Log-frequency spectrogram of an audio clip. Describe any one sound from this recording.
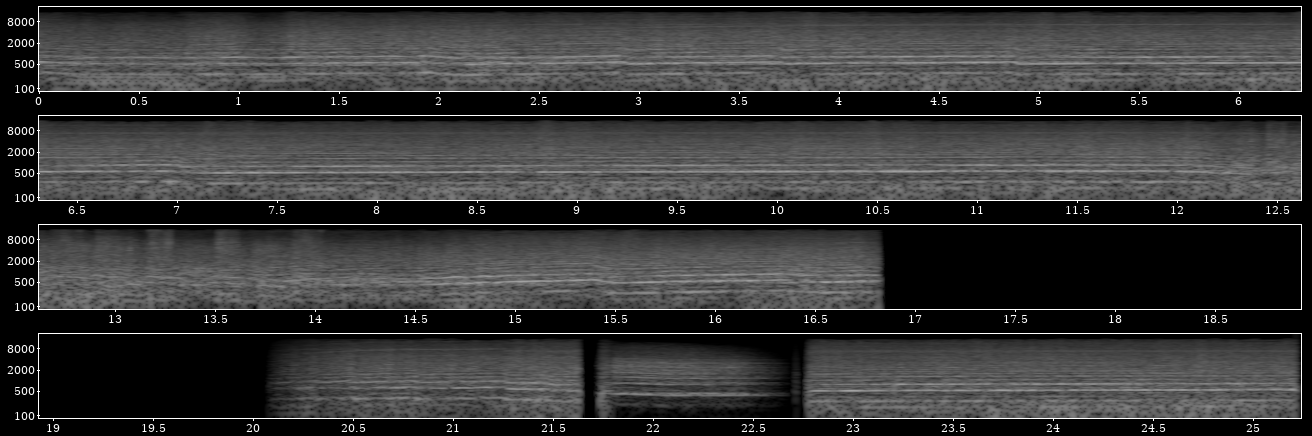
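A racing car engine screams at high revs, shifting gears up and down.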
